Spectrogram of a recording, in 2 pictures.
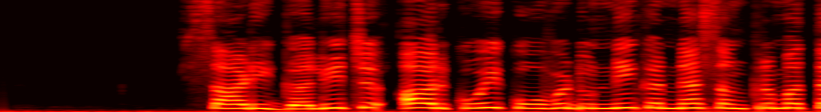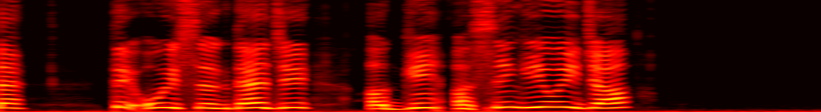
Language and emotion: Dogri, fearful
